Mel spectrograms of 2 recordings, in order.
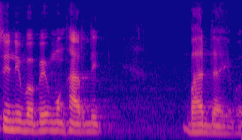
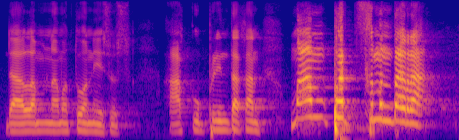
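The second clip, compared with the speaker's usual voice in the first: mock commanding prayer; 7 semitones lower, 7 dB louder than usual. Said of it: "saya bilang gini".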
